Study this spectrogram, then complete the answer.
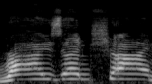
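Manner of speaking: acted-out very high, shrill scream. Retelling how the man whose house you stayed at woke you: retelling a screamed wake-up. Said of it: "he would scream it".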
